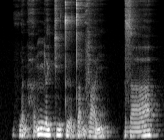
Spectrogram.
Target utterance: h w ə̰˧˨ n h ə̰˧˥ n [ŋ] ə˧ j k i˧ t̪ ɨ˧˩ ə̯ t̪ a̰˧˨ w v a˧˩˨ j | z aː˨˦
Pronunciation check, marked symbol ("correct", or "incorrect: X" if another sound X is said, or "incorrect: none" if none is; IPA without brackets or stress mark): incorrect: ɲ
